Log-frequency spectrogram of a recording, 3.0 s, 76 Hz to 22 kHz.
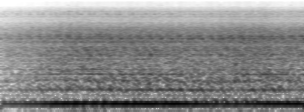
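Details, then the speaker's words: Nissan 350Z DE engine at idle, hood open, before idler pulley replacement: constant high-pitched whirring hiss from the front of the engine, bearing noise suspected to come from worn idler pulleys, which are being replaced. "I'm hoping that it's going to get rid of a little bit of the bearing noise that that's on that that's coming from the front of the engine"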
